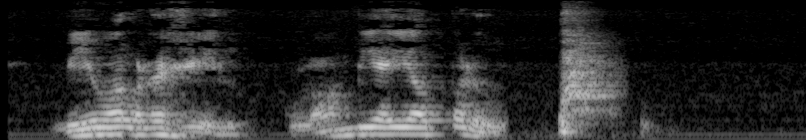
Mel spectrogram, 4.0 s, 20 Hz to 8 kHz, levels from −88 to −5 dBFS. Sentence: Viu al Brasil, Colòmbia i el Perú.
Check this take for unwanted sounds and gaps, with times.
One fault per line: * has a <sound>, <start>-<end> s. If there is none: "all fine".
* has a bark, 2.8-3.2 s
